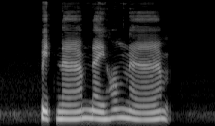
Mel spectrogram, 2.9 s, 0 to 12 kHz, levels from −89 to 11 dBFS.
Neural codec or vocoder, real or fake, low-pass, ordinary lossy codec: none; real; none; none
